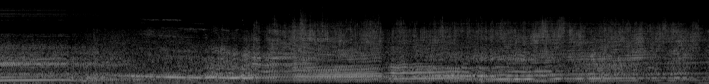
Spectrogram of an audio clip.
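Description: Race cars in a long-distance race roar past, engines loud and close with rising and falling pitch as they shift gears and pass, a continuous dense mechanical drone throughout.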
